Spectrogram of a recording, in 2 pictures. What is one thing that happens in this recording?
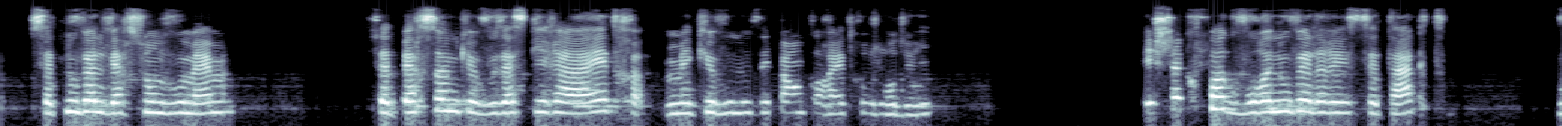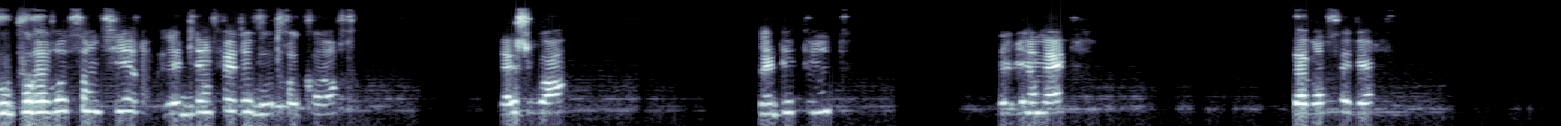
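A woman speaks with animation over an online call, in bursts with pauses.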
